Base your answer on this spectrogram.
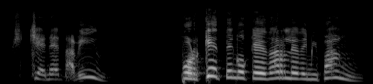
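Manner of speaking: full of horrible disdain, scornful and contemptuous. Retelling a foolish man's reply to david's request: retelling a scornful line. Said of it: "él lo dice con un desprecio horrible".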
